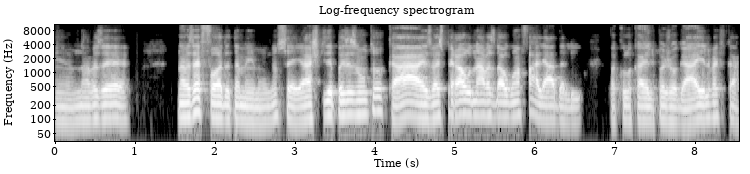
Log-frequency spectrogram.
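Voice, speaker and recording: A man talks at a very fast pace in a fairly low pitch. His intonation is fairly even, and the background is quiet. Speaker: football podcast host. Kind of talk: casual chat.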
